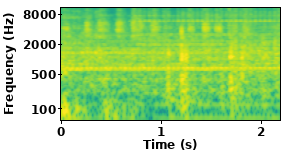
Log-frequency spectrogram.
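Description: Quiet room tone with a faint steady hum and a few soft clicks from a marker and a paper worksheet being handled.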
